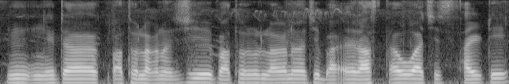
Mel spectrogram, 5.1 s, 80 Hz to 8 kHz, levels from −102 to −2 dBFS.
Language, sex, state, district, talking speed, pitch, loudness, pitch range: Bengali, male, West Bengal, Paschim Medinipur, 165 wpm, 135 Hz, -25 LUFS, 130-140 Hz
